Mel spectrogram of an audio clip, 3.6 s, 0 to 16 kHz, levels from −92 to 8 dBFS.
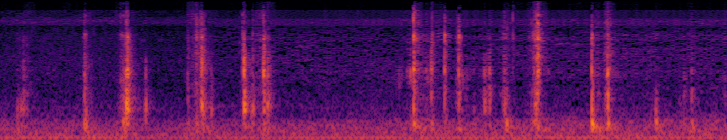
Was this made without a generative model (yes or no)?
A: yes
